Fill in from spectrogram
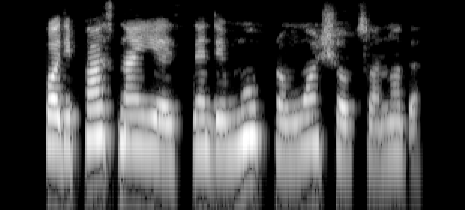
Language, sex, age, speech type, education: Nigerian Pidgin, female, 15-29, spontaneous, tertiary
